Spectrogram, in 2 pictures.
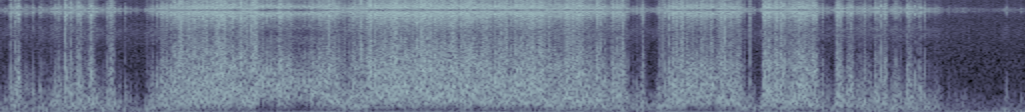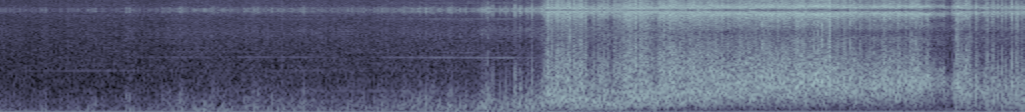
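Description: Wind buffeting the camcorder microphone in a steady rumble, easing off for about three seconds in the middle before picking up again.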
